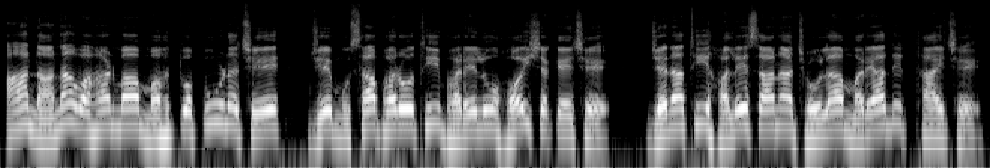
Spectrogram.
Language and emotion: Gujarati, neutral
